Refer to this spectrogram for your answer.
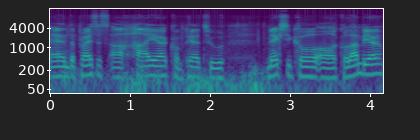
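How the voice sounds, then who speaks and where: A man with a German accent speaks at a moderate pace. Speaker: travel vlogger. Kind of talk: travel vlog. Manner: halting, many fillers.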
